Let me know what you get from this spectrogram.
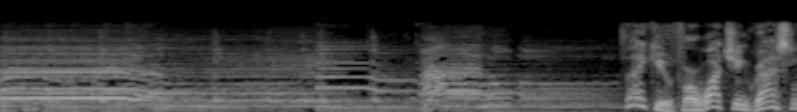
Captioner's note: voiceover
